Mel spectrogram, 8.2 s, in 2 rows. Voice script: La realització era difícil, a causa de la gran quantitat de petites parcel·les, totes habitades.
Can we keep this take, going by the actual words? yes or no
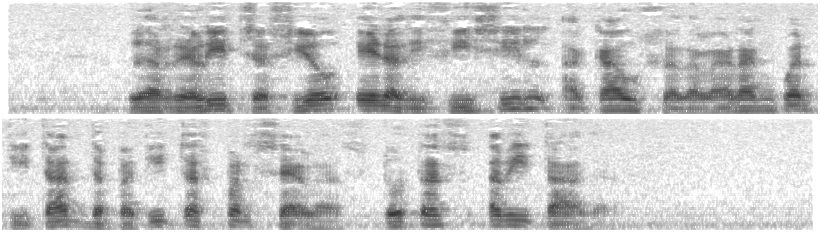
yes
